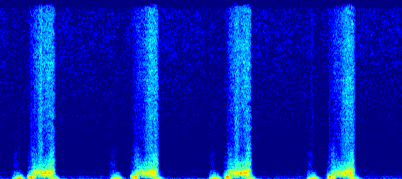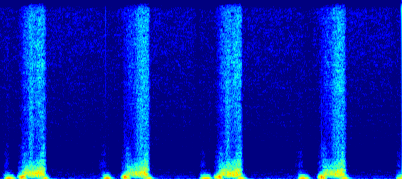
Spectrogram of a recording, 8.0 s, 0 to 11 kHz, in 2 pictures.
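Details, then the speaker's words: Mitral valve prolapse, the most common cause of primary mitral regurgitation: regular heart sounds about 60 a minute, each beat with a short mid-systolic click followed by a rushing late systolic murmur. "mitral valve prolapse is the most common cause of primary mitral regurgitation in developed countries listen once again to the murmur of mitral valve prolapse"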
